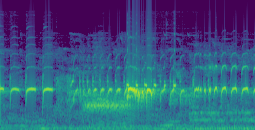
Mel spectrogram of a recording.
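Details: Local zebra dove in full song, played as a lure for other doves: spaced clear coos, then a buzzy lower passage, then a fast run of short hooked notes.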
